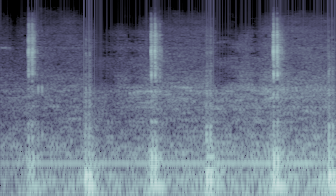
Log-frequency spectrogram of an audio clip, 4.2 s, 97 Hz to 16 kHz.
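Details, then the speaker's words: Car wipers after a deformed part was adjusted with a screwdriver: only a soft, even thump at each turnaround, about one stroke every 1.5 seconds; the harsh noise is gone and operation is normal. "Look, the strange noise disappeared. The problem is completely solved."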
